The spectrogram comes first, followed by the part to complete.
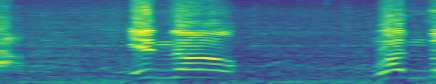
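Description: A man speaking loudly in Kannada, in short emphatic phrases with a pause in the middle, over a steady low rumble of an engine running.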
